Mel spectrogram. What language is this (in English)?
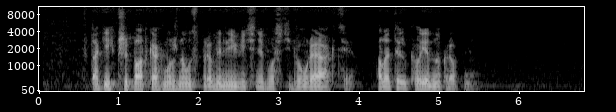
Polish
